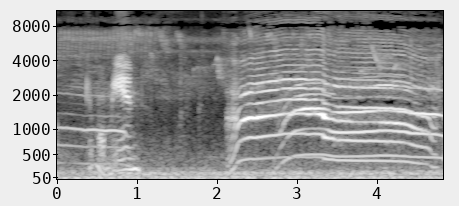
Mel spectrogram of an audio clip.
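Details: Cat talking with a short, wavering chirp-like call, a pause, then a long meow that swoops up and holds steady for more than two seconds before tapering off.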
